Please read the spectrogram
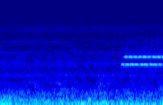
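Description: Low, quiet room hum. About a second and a half in, a telephone starts ringing with a steady electronic two-tone ring.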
